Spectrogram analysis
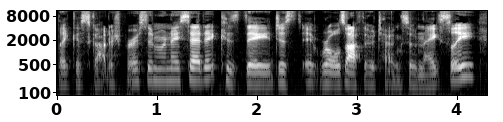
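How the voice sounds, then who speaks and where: Canadian woman cohost, really low gravelly voice, chatty and loose. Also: brisk. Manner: chatty, lots of "like", hesitant restarts. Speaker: podcast co-host. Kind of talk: casual chat.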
